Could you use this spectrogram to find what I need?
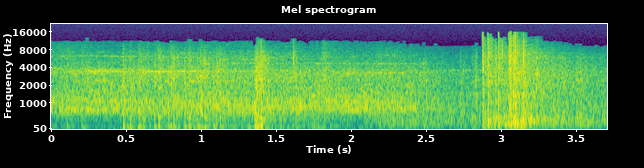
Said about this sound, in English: Thailand welcomed the new year with a fireworks display in Bangkok under heavy COVID-19 restrictions.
